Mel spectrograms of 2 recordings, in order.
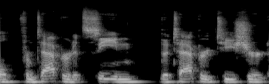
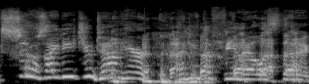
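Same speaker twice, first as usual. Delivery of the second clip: high, loud call up the stairs; 3 dB louder than usual. Retold or imitated. Calling his wife down to the basement, loud call. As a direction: shout up to Suze.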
